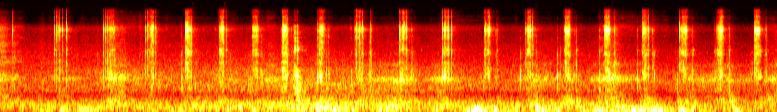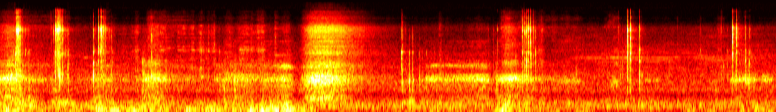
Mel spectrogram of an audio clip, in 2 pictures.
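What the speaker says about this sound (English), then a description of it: "gotta get a wrench to tighten that." Wrench tightening a part on a zero turn mower that will not move, a steady series of sharp ratcheting clicks at an even rhythm, close and distinct, followed by a short scraping shift and a few slower clicks.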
